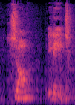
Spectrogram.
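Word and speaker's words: chocolate: அதோட correct pronunciation சாக்லேட். இந்த second, அதாவது ஃபர்ஸ்ட்ல வரக்கூடிய ஓவை வந்து நம்ம யூஸ் பண்றோம். செகண்டா வரக்கூடிய ஓவை வந்து நம்ம அந்த இடத்துல சைலண்டா யூஸ் பண்ணணும்.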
